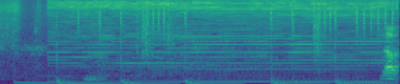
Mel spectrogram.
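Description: Corded electric hair clippers switch on about half a second in and buzz steadily, over background music with a low, regular beat.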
